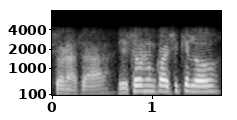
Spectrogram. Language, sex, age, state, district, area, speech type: Goan Konkani, male, 45-60, Goa, Canacona, rural, conversation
